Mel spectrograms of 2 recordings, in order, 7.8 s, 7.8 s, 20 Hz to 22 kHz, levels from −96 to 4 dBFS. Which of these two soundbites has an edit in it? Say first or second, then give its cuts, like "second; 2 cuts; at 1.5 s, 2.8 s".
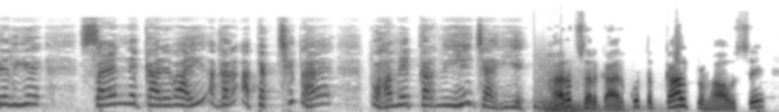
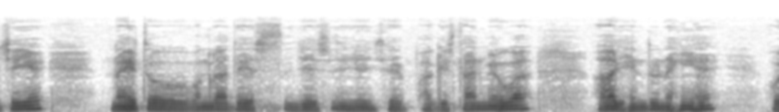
first; 1 cut; at 5.4 s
